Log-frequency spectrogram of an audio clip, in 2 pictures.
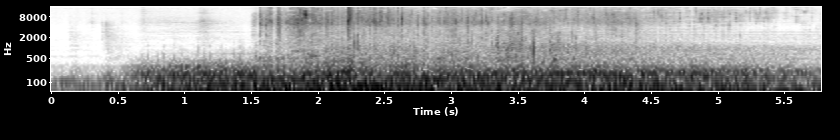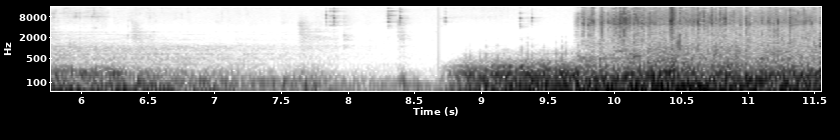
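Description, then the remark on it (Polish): A heavy, rumbling collapse of rocks, deep booming with gritty crashing debris, swelling loud for several seconds, fading briefly, then another roaring cascade of falling stone. “Słyszycie, jak gdzieś tam wali się coś kolejnego.”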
